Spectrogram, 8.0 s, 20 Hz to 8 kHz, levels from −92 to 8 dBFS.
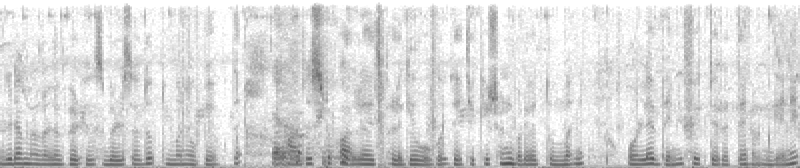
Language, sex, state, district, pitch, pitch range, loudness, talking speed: Kannada, female, Karnataka, Raichur, 220 Hz, 210-240 Hz, -36 LUFS, 105 wpm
